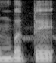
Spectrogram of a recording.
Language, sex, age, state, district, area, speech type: Malayalam, male, 30-45, Kerala, Palakkad, rural, read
